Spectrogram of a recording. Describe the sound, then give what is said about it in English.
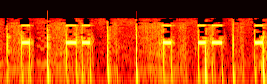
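Telephone keypad tones dial the area code and telephone number being reported into an automated phone repair line: a quick, uneven string of short, steady beeps, each paired with a sharp button click. No one speaks. “Please enter the area code and telephone number that you are reporting.”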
